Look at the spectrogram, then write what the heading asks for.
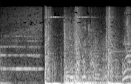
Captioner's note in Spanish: Disparos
